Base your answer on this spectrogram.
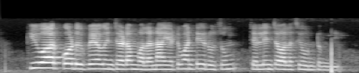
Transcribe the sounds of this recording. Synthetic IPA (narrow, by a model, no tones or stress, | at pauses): kjuːaːɾkoːɾɖupɐjoːɡiɲt͡ʃɐɽɐmʋɐlɐnɐe̞ʈuʋɐɳʈiɾusumt͡ʃe̞lːiɲt͡ʃɐʋɐlɐsiuɳʈund̪i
